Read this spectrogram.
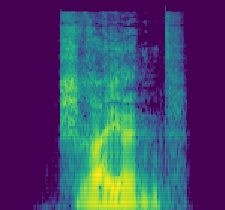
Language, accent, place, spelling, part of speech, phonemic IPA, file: German, Germany, Berlin, schreiend, verb, /ˈʃʁaɪ̯ənt/, De-schreiend.ogg
- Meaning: present participle of schreien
